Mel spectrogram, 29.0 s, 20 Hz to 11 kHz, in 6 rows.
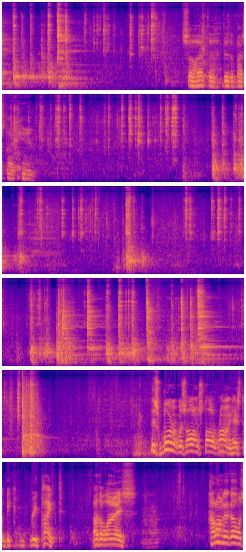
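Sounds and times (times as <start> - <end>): metallic ringing: 0.0 - 2.1, 15.8 - 16.9, 18.4 - 20.5
hand tools clanking on metal: 0.0 - 12.6, 13.2 - 20.4.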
